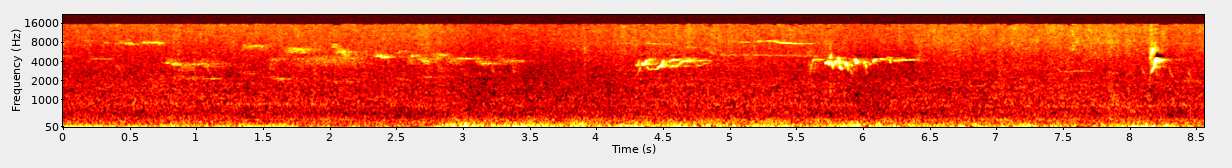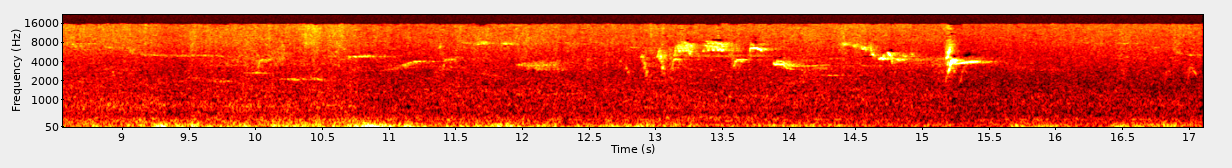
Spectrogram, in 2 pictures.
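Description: Faint scattered bird chirps and short warbles over a low, steady background rumble, with a couple of sharp ticks.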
